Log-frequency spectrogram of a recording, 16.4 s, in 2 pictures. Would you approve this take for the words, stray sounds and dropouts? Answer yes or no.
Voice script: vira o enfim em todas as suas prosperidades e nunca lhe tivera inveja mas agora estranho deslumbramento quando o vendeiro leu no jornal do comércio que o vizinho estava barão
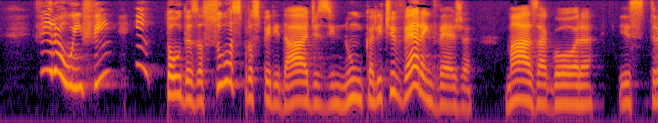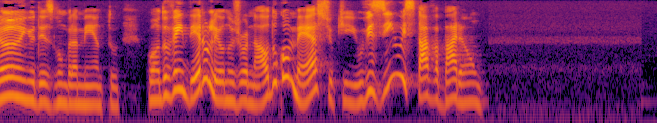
yes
